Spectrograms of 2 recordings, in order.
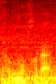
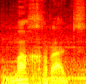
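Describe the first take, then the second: First: The first vowel is a 'u' sound. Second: The first vowel is an 'a' sound. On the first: The speaker calls it wrong. "bukan mukhraj" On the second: The speaker calls it right.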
